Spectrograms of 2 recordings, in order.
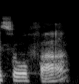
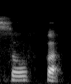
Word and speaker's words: sofa: Most of us say sofa, but the actual articulation is sofa, right?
